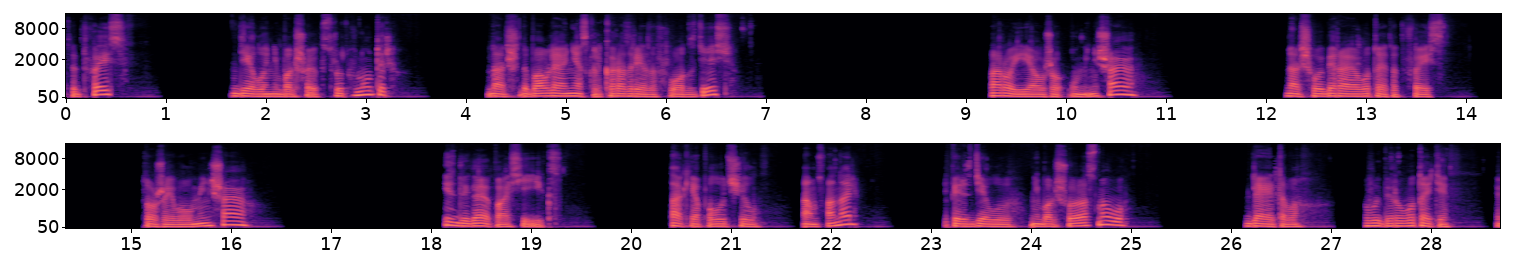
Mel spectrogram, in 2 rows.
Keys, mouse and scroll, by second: 0.3-1.4 scroll up 1, 1.9 e, 3.7 middle click, 3.7 click, 4.4-5.0 scroll down 1, 5.7 ctrl+r, 7.7 click, 8.2 ctrl+r, 8.8 click, 9.4 s, 11.0 click, 11.5 middle click, 12.1 click, 13.4 3, 13.5 click, 14.0 middle click, 15.0 s, 16.6 click, 18.0 g, 18.5 x, 19.8-22.0 drag, 19.8 middle click, 19.8-20.5 scroll down 2, 25.1 Tab, 25.6 scroll up 2, 26.8 Tab, 26.8 scroll up 1, 27.0 2, 27.4 click, 28.0 middle click.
